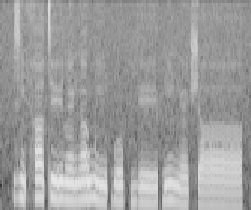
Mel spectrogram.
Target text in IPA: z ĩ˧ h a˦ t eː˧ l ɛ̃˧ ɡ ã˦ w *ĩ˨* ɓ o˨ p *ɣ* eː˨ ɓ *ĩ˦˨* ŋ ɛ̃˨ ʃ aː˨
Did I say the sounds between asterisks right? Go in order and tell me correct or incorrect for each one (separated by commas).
correct, incorrect, correct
